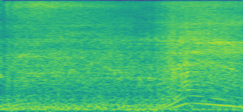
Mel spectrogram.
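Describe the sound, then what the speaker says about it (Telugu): A superbike on its stock exhaust revs close by, a steady engine drone rising in pitch near the end as the throttle opens. "స్టాక్ ఎగ్జాస్ట్ కానీ ఆల్మోస్ట్ ఆఫ్టర్ మార్కెట్ లాగా వస్తుంది."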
